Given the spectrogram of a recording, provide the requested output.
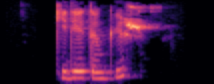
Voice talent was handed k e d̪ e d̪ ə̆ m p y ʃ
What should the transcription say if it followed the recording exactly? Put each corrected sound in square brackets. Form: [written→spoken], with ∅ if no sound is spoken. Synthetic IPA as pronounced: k [e→i] d̪ e [d̪→t̪] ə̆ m [p→k] y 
